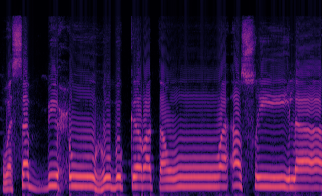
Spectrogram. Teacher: स्वाद है सीन नहीं है, इसको असीला पढ़ें मोटा करके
